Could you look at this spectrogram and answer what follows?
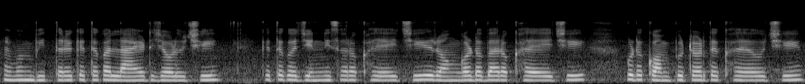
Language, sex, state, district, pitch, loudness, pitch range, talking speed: Odia, female, Odisha, Nuapada, 200 Hz, -19 LUFS, 195-205 Hz, 105 wpm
